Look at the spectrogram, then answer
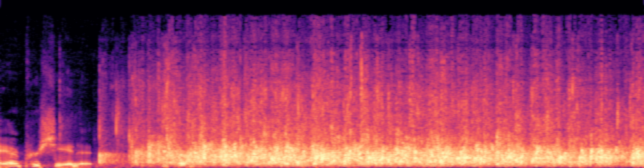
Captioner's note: audience clapping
